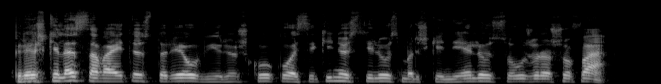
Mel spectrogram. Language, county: Lithuanian, Panevėžys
